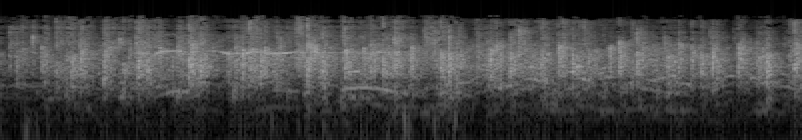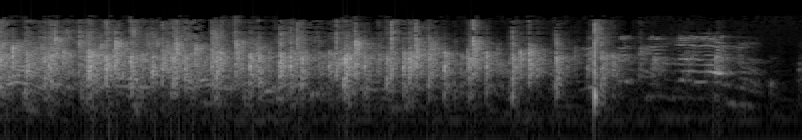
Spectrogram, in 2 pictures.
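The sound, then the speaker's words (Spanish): A crowd applauds loudly and steadily for a performer at a verse competition final, a dense wash of many hands clapping, with cheers mixed in, before tapering off near the end as a voice begins. “Un aplauso muy fuerte para Ciudadano Tinta.”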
